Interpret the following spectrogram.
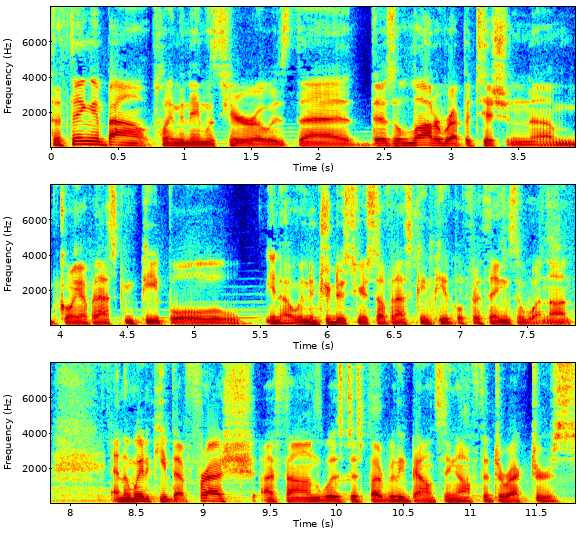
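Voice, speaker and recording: Over music in the background, a man with a fairly low pitch and ordinary pitch variation talks at a very fast pace with hardly any pauses and very even loudness. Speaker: voice actor. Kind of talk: interview answer.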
